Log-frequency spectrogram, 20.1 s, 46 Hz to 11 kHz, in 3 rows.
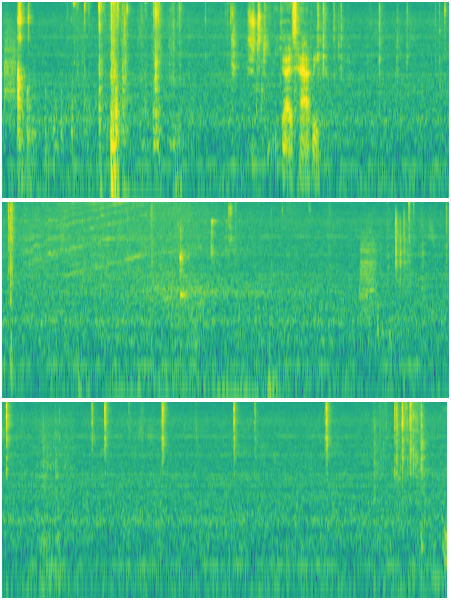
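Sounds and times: steady low hum: 0.7 - 19.2.

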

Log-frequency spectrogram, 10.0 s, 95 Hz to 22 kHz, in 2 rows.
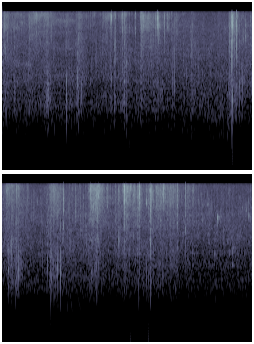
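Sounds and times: faint footsteps walking: 0.0 - 8.7.

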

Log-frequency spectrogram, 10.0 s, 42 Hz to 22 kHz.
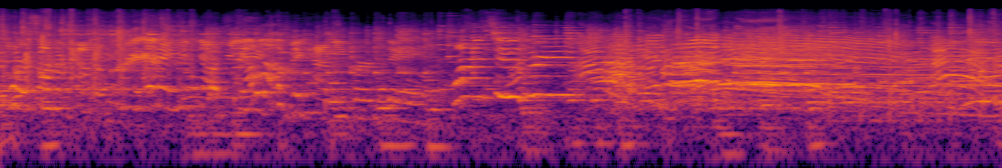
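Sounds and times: children's excited chatter: 4.6 - 10.0.

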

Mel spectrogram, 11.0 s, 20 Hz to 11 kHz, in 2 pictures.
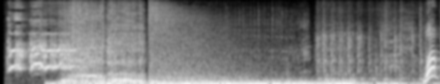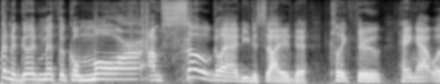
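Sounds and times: high wavering crow-like cry: 0.1 - 1.8
low rumbling whoosh: 1.2 - 6.5.

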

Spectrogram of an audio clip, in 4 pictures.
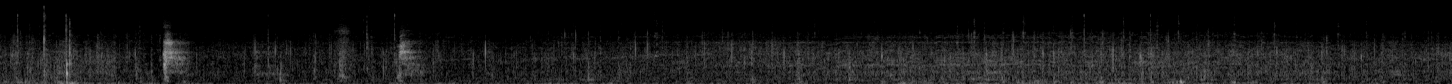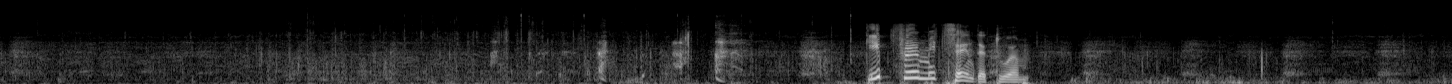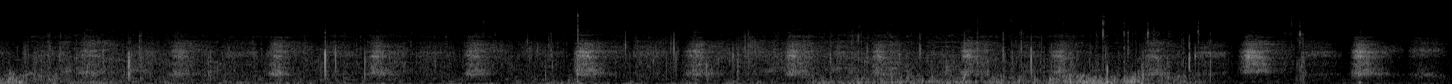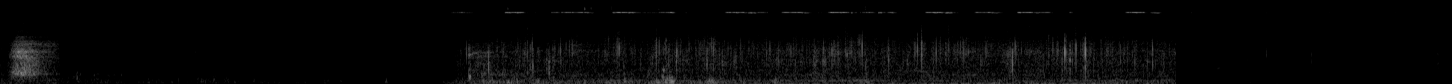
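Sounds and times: bike tyres crunching on gravel: 0.0 - 43.9, 48.0 - 58.0.

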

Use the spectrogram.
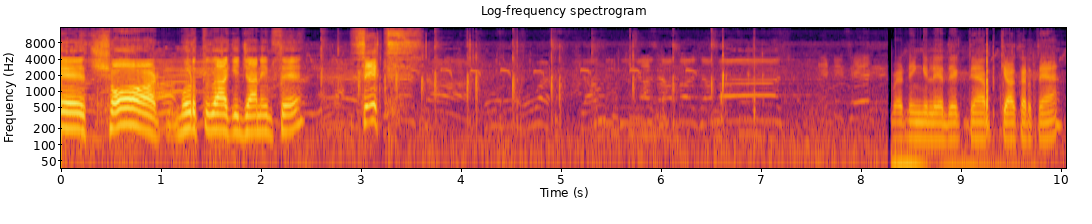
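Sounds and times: drawn-out steady call: 0.0 - 8.3.

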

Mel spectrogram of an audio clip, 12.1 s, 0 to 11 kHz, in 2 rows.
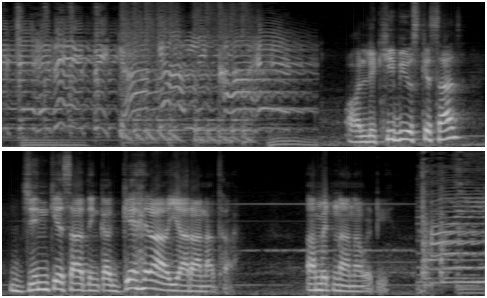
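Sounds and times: song with held sung note: 0.0 - 4.0, 11.2 - 12.0.

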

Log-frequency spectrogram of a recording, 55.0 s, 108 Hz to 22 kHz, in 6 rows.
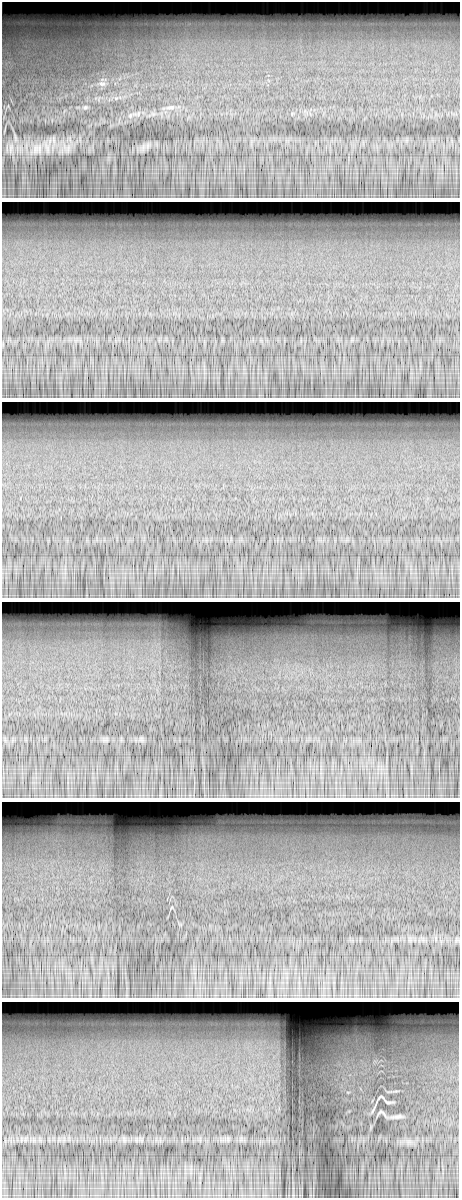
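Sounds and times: car wash dryer blowers: 0.0 - 54.9.

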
